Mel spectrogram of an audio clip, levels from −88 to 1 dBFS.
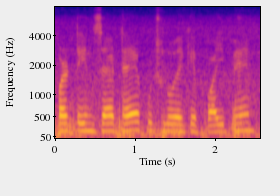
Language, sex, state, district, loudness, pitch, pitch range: Hindi, male, Uttar Pradesh, Shamli, -18 LUFS, 175 Hz, 165-180 Hz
